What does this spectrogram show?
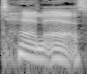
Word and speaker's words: iPhone XS: the iPhone XS just how do you say that without it yeah I can tell you apple is going to say it 10s I guarantee that I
